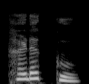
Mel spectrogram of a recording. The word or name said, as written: ಖಡಕ್ಕು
